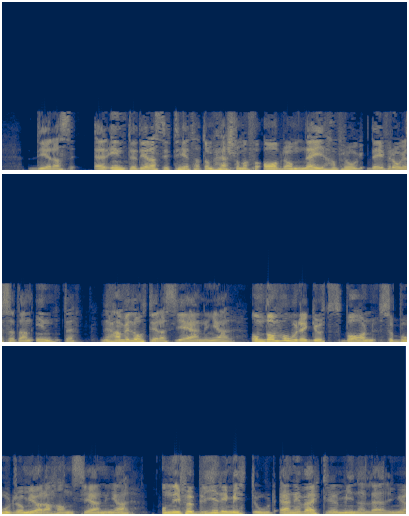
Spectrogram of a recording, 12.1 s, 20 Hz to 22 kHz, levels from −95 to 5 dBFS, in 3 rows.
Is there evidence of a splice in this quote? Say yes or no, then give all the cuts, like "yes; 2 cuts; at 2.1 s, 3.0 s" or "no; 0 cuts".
yes; 3 cuts; at 4.9 s, 6.5 s, 9.5 s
